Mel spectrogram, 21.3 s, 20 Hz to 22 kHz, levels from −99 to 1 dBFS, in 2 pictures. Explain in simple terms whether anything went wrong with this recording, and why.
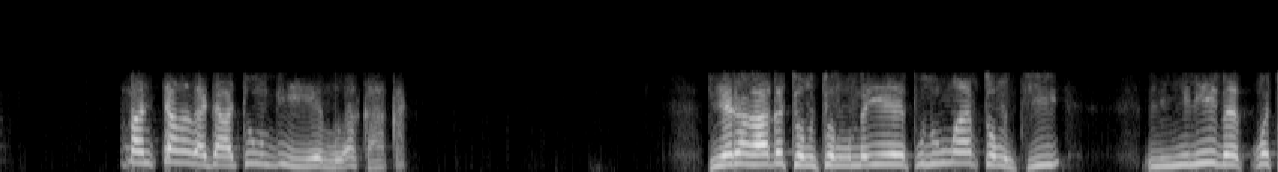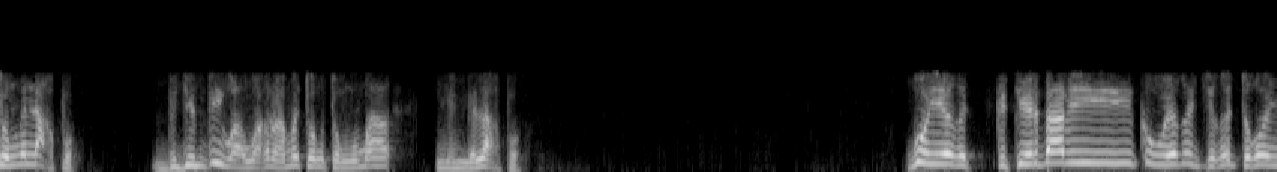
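Throughout the whole recording the speech sounds slightly rough, thin and a little synthetic, with nothing above about 3.8 kHz. That comes from the G.729 codec, a phone-call squeezer that rebuilds the voice from a simple model of the throat and pitch rather than sending the actual sound.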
